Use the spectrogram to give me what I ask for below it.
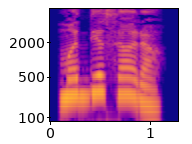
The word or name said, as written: ಮದ್ಯಸಾರ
